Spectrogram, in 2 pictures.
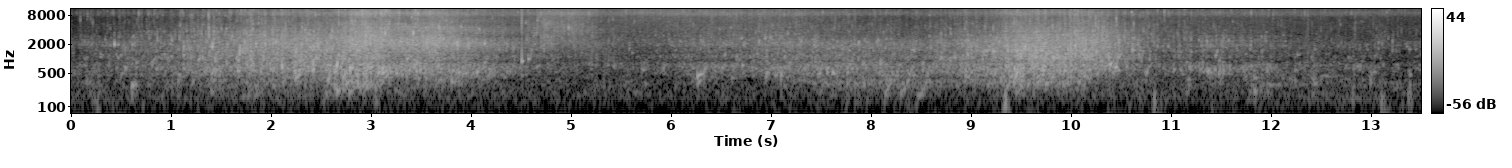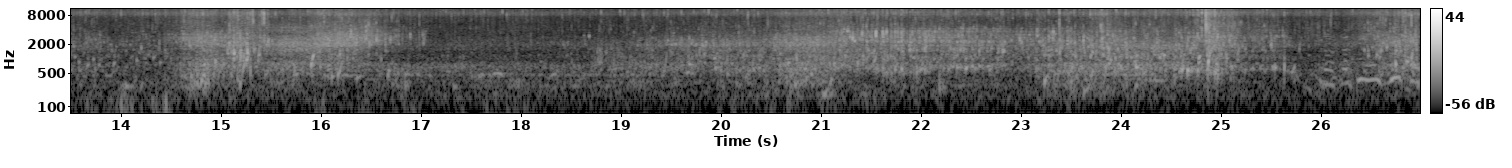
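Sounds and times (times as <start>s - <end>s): sea waves breaking on shore: 1.2s - 11.7s, 14.5s - 16.8s.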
